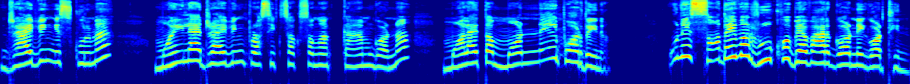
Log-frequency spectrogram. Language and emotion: Nepali, disgusted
